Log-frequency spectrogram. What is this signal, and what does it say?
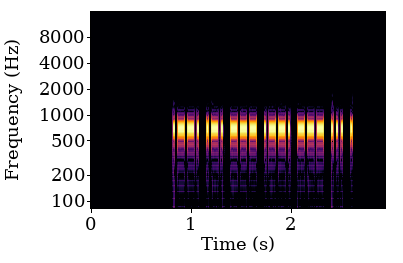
Morse code, heard as a keyed tone, about 49 wpm, 700 Hz. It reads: PROPOSE
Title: Seven Letter Words - 50wpm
